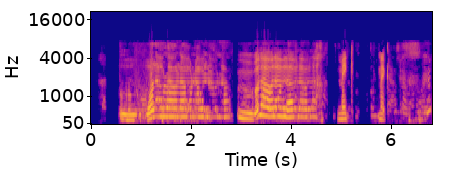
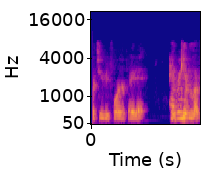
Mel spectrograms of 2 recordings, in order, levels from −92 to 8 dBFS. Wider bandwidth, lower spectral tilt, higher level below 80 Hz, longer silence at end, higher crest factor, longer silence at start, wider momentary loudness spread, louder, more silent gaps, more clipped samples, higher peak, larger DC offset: about the same, 7.6 kHz vs 7.4 kHz; about the same, -5.5 dB/octave vs -6.5 dB/octave; second, -64 dBFS vs -58 dBFS; about the same, 0.05 s vs 0 s; about the same, 14 dB vs 18 dB; first, 0.6 s vs 0.05 s; first, 21 LU vs 11 LU; first, -13 LUFS vs -20 LUFS; first, 2.86-2.91 s, 4.78-4.84 s, 5.38-5.50 s vs none; neither; about the same, 0 dBFS vs -2 dBFS; neither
